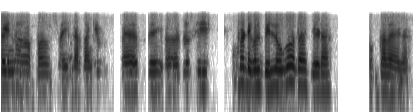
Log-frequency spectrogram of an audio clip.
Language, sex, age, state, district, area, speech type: Punjabi, male, 18-30, Punjab, Ludhiana, urban, conversation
